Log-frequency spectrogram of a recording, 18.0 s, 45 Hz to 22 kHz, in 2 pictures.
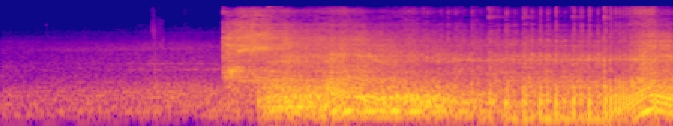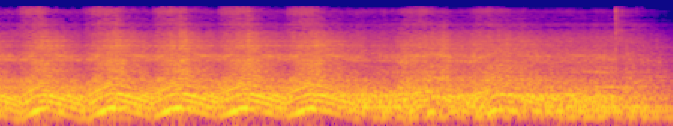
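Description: A Bajaj Discover 100's single-cylinder four-stroke engine starts abruptly about three seconds in and idles. From about halfway it is revved up and down again and again in short blips. The seller calls it showroom-condition sound.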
